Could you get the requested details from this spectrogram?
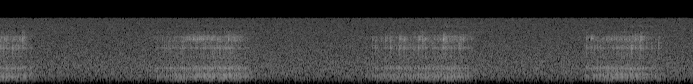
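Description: Four rough, rattling snores on the breath, about one every three seconds, in a quiet room; ordinary snoring.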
